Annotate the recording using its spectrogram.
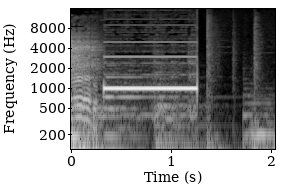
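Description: A steady, high electronic beep, about one second long, is the loudest sound in this stretch. It comes right after the tail of a swishing cartoon transition effect, and quieter background music with a light beat follows it.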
